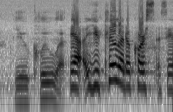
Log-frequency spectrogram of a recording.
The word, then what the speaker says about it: Ucluelet: It's not you culet, it's you clulet. It's hard to say. Ucluelet.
